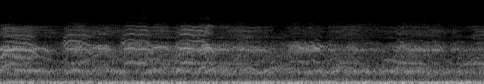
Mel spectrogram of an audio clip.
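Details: Black-headed gull by its nest containing an egg and a chick, recorded on a GoPro in May 2016: a rapid series of grating, rising-and-falling squawks, then a short pause and more calls, with wind rumbling underneath.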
